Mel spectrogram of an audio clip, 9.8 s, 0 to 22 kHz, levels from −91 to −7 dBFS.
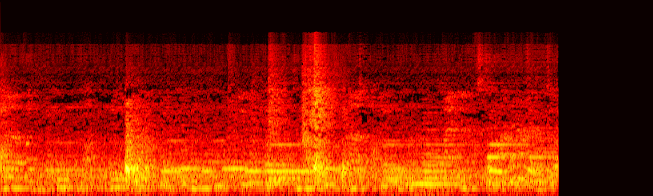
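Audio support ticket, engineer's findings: Transcoding between lossy codecs, whole clip. Two layers of coding artefacts heard together. Nothing above 12 kHz. Likely HE-AAC at 16 kbit/s re-encoded to Opus at 16 kbit/s. Opus spends its bits on the earlier AAC damage and adds its own. The lower cut-off in the chain survives.

Cut-off end at 8.37 s. Sound stops mid-event, with no decay. Drops straight to digital silence for the last 1.4 s. Final buffers never written or played out. Writer or playback path shut down before flushing.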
